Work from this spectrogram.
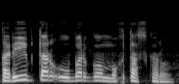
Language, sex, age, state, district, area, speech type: Urdu, male, 45-60, Uttar Pradesh, Lucknow, urban, read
